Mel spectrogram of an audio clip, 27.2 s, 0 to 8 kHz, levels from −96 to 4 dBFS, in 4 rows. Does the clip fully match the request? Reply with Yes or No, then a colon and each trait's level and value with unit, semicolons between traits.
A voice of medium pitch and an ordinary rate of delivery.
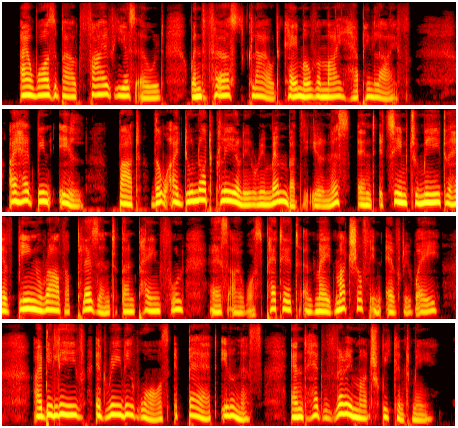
Yes: medium, 175 Hz; average, 145 wpm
